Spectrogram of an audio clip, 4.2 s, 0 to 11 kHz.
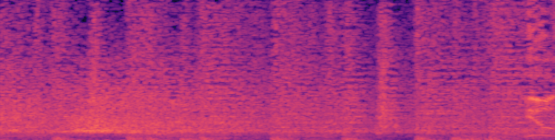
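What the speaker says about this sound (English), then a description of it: "You think this crowd's going to get loud when their defense comes on the field?" A stadium crowd in EA College Football 26, Texas A&M vs UTSA, roars in broad loud waves with pulsing swells, no talk over it.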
